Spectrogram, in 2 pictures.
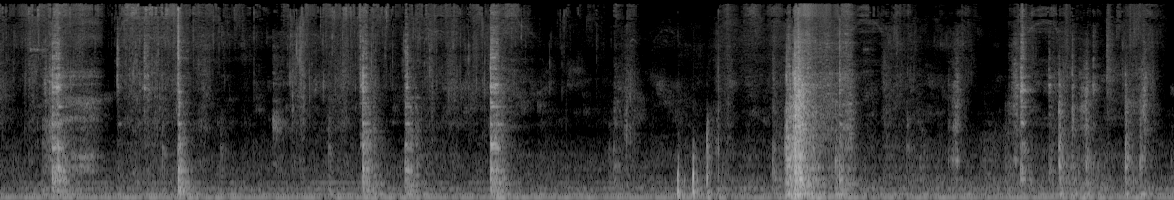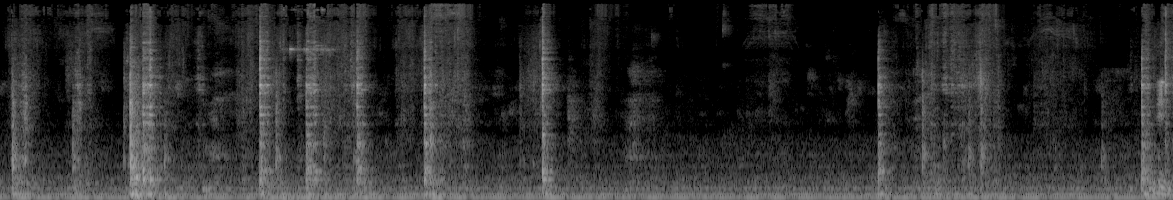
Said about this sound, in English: And you're going to want to stir it and have it melt while you're stirring.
